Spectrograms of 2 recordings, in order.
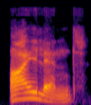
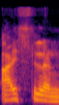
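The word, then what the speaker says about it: island: উকুনের মত কিছু একটা দেওয়া আছে আই আই আইল্যান্ড এটা কিন্তু আইসল্যান্ড না আইল্যান্ড আই এস এল এই এন ডি এস এর উচ্চারণটা এখানে হবে না সাইলেন্ট হয়ে যাবে সাইলেন্ট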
